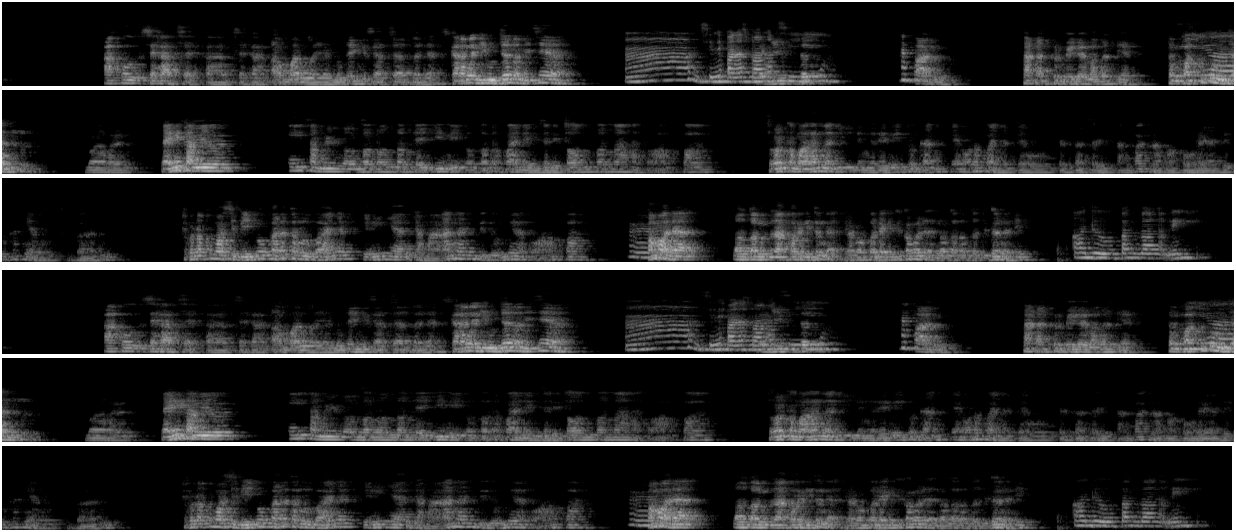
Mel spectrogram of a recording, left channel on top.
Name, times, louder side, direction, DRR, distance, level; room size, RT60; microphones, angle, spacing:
voice 1, 1.0-5.7 7.5-8.2 9.1-9.4 10.2-11.3 11.7-12.5 13.2-13.6 13.9-14.6 15.2-19.3 20.0-24.5 24.8-25.7 26.4-30.4 31.1-31.6 31.9-34.9, left 1 dB, 35° left, -5 dB, 6.5 m, -31 dB
voice 2, 6.2-8.3 9.0-9.1 11.7-12.4 14.1-14.6 30.9-31.4 35.3-36.7, left 2 dB, 75° left, 5 dB, 5.0 m, -33 dB
13.5 x 10.5 x 7.3 m, 0.40 s
head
